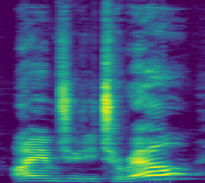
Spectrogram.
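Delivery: usual speaking voice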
